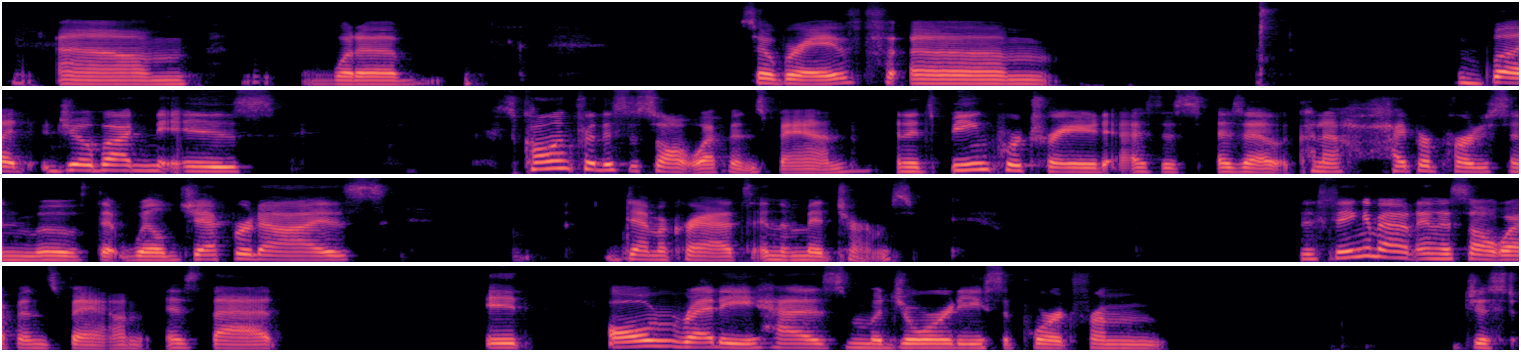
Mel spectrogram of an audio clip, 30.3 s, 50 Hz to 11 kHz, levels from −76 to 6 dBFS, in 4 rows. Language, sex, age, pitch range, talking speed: English, female, 30-49, 150-185 Hz, 105 wpm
